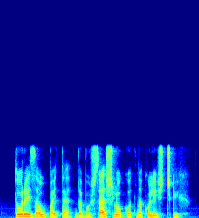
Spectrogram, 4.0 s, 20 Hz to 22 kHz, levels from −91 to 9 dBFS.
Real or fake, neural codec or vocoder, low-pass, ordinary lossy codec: real; none; 7.2 kHz; none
